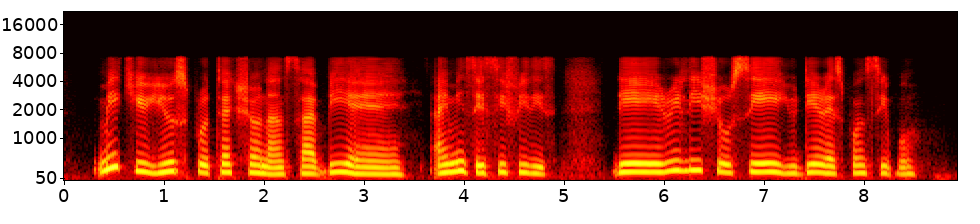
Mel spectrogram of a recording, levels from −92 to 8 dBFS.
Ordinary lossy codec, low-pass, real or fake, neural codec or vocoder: none; 7.2 kHz; fake; codec, 16 kHz, 0.7 kbps, FocalCodec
